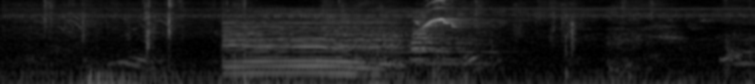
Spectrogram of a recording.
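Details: Hallikar cattle, a Karnataka breed, on a journey from home to Tamil Nadu: one steady, rich lowing moo lasting about a second, followed by a short high squeaky sound and background voices and clatter.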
